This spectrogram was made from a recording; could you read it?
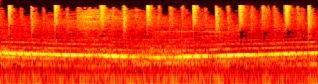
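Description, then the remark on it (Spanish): An air raid siren in Tel Aviv, Israel, sounding after rockets were launched toward central Israel, wails steadily, its tone dipping slightly and then rising again, loud and sustained over a rough, noisy background with no one talking. “Al mismo tiempo, los terroristas han lanzado cohetes hacia el centro de Israel, por lo que han empezado a sonar las sirenas antiaéreas en Tel Aviv.”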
